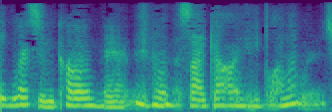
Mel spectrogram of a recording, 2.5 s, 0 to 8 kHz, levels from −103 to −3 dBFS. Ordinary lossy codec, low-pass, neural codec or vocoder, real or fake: MP3, 32 kbps; 7.2 kHz; codec, 16 kHz, 0.5 kbps, FreqCodec, smaller model; fake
